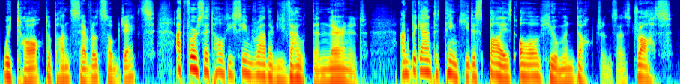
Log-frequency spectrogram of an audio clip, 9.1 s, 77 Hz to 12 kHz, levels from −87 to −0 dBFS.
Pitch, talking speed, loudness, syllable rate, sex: 115 Hz, 170 wpm, -21 LUFS, 5.1 syllables/s, male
